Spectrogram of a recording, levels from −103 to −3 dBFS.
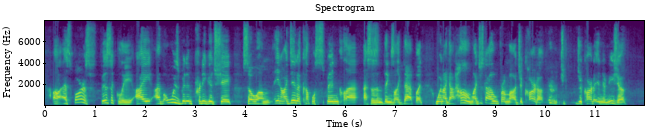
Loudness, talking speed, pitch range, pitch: -15 LUFS, 205 wpm, 170-210 Hz, 190 Hz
